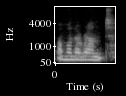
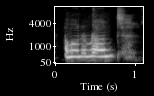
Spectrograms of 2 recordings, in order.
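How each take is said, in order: First: Said in the usual way. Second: Repeats it higher through a laugh. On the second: Real, not acted. Admitting to viewers she is ranting, laughing. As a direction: laugh at yourself as you say it.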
